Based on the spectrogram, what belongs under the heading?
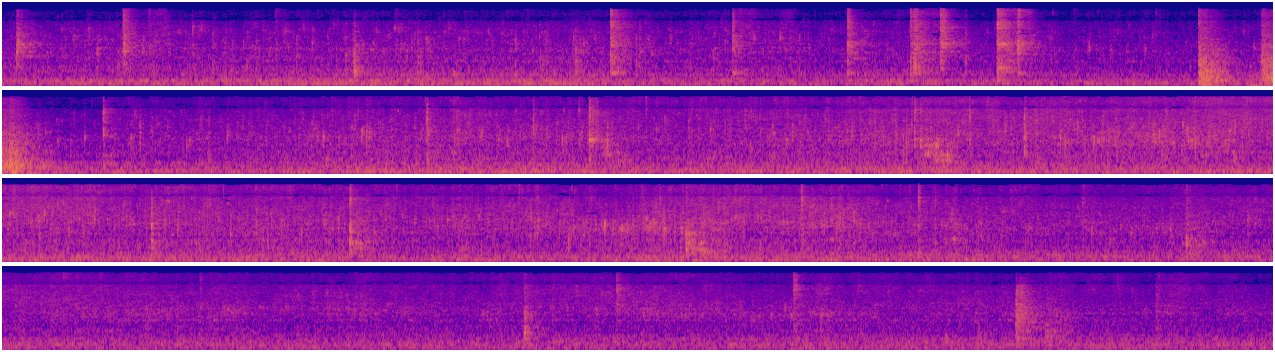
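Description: Chunks of pork sizzling in hot oil with fried onions in a frying pan, while a metal spoon clinks and scrapes as the meat is pushed off a plate into the pan and stirred. The clinks come thickest in the first several seconds, then the steady sizzle carries on with occasional scrapes of the spoon.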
